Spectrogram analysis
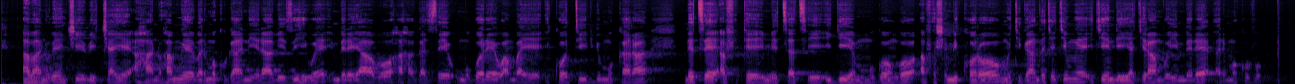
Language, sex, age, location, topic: Kinyarwanda, male, 25-35, Nyagatare, finance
